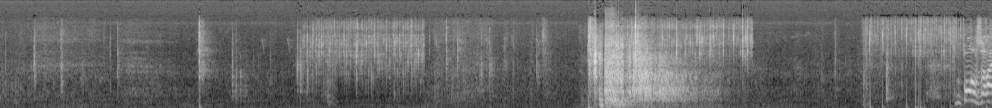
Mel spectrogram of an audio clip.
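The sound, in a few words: gunshots from a rifle at target practice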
